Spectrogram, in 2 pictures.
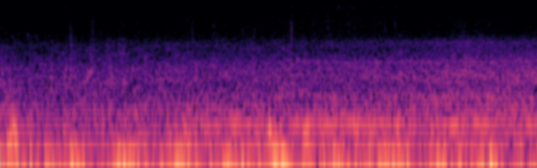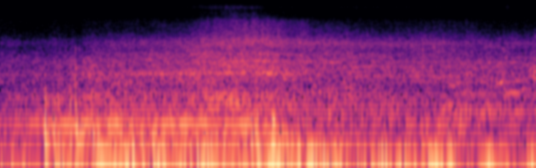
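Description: A car driving past on a wet street: a low hum builds, then its tyres hiss on the wet asphalt, loudest about eight seconds in before fading.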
